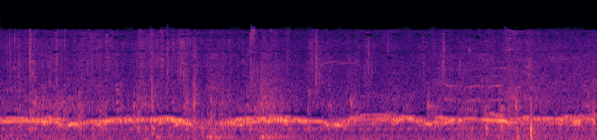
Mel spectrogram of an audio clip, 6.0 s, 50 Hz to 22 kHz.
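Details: Spotted dove pair from Nam Định, Vietnam, 18 April 2022: low cooing in repeated rounded swells about once a second, smooth and mellow, over light background hiss and occasional faint clicks.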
